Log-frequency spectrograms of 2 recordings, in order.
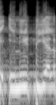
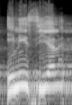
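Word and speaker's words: initial: क्या पढ़ेंगे, TL, spatial पढ़ेंगे, इनिटियल पढ़ेंगे, पार्टियल पढ़ेंगे, लेकिन ऐसा नहीं पढ़ना है, गलत उच्चारण होता है। इसे आपको ऐसे पढ़ना है जैसे हमने बताया, पार्शियल, इनिशियल, स्पेशियल।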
